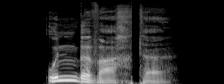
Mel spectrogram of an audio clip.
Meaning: inflection of unbewacht: 1. strong/mixed nominative/accusative feminine singular 2. strong nominative/accusative plural 3. weak nominative all-gender singular
- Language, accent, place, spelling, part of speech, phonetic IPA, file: German, Germany, Berlin, unbewachte, adjective, [ˈʊnbəˌvaxtə], De-unbewachte.ogg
